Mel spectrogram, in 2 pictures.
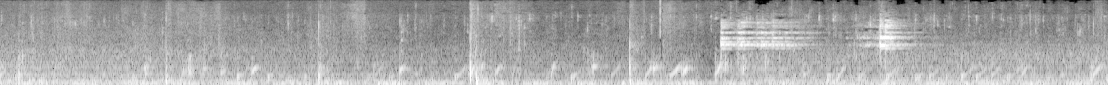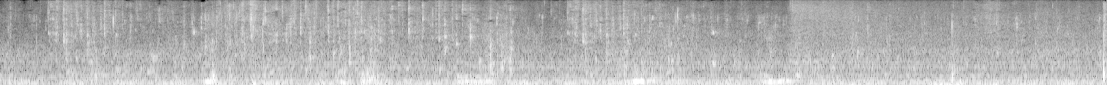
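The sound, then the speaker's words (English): Liquid sound of experimental shampoo poured onto a man's hair and scrubbed in: a steady wet, gurgling wash with small splashy clicks and squelches throughout, no voices. “Anita poured a good amount of the shampoo onto Woody's hair and began scrubbing.”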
